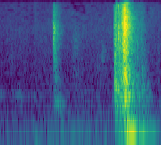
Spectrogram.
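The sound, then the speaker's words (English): A front door opens: a soft click of the latch, then a louder, brief rush and thump as it swings, with no talking. “Why is it you two always take so long to answer the door?”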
